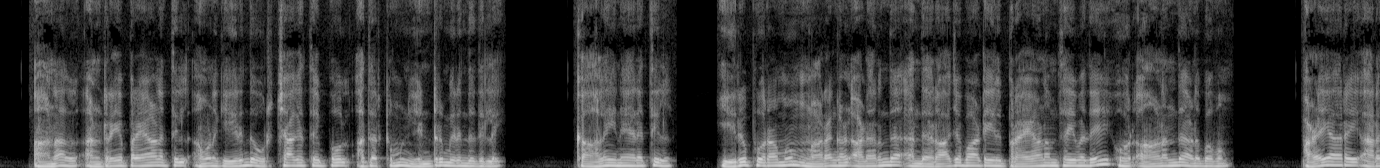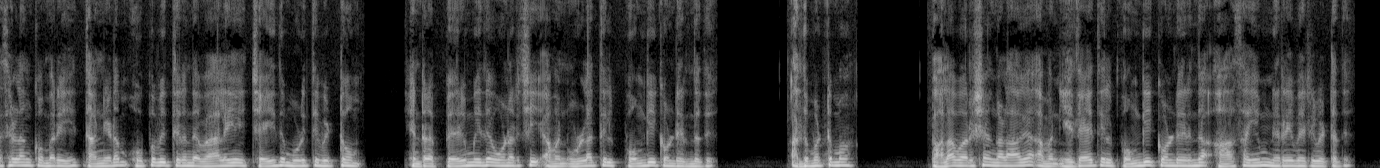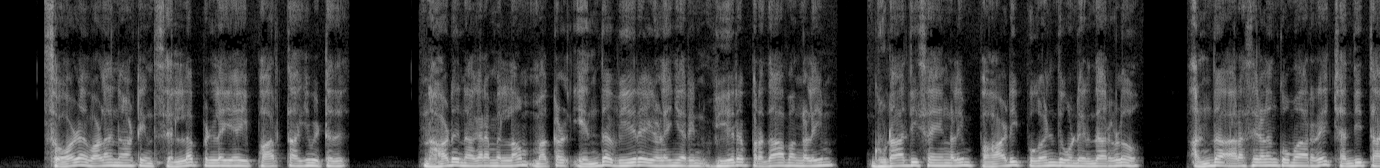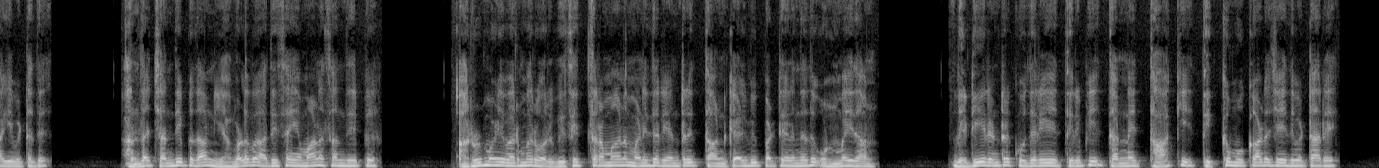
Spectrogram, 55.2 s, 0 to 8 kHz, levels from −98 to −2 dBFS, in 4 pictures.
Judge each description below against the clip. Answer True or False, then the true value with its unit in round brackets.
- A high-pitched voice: False (130 Hz)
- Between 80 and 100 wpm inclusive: True (95 wpm)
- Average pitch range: True (3.2 semitones)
